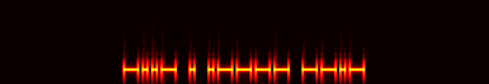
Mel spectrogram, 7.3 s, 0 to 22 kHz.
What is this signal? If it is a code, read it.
Morse code, heard as a keyed tone, about 17 wpm, 700 Hz. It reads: XE1Q
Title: DXCC-100 Call Signs - 4 Characters - Repeated 2x - 17wpm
